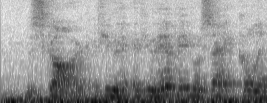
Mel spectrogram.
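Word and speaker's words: Liskeard: And this idea that the stress is on the second syllable actually gets extended in speech in Cornish to places of purely English names. So for example, we have Liscard, which is correct because this bit is the qualifier.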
